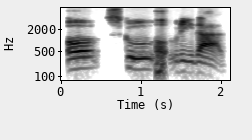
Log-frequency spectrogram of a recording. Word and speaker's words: Oscuridad: I'm so I'm just pronounce Oscuridad. – Oscuridad. Oscuridad. There we go.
